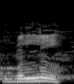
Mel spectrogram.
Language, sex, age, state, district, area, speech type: Urdu, male, 30-45, Uttar Pradesh, Ghaziabad, urban, read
